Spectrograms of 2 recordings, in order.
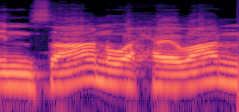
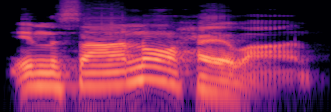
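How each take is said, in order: First: A separate 'va' sits between the two words. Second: An 'o' sound joins onto the first word. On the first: The speaker calls it wrong. "हम यहां इंसान व हैवान नहीं पढ़ेंगे" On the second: The speaker calls it right. "बल्कि क्या पढ़ेंगे"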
